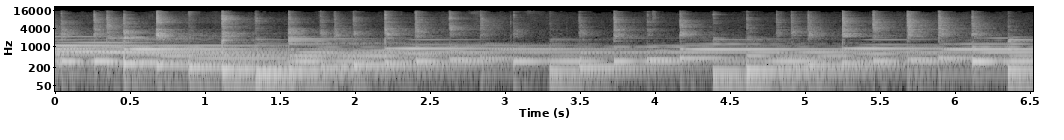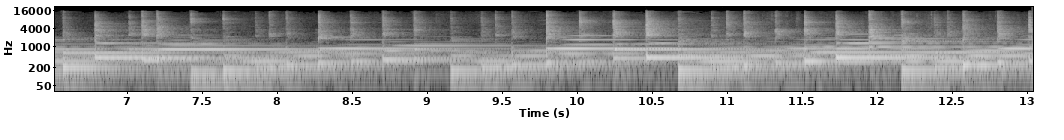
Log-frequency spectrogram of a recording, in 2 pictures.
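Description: Several Yishama Pantam handpans played by hand: quick overlapping ringing metallic notes, with a deep bass note struck every one to two seconds under the melody.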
